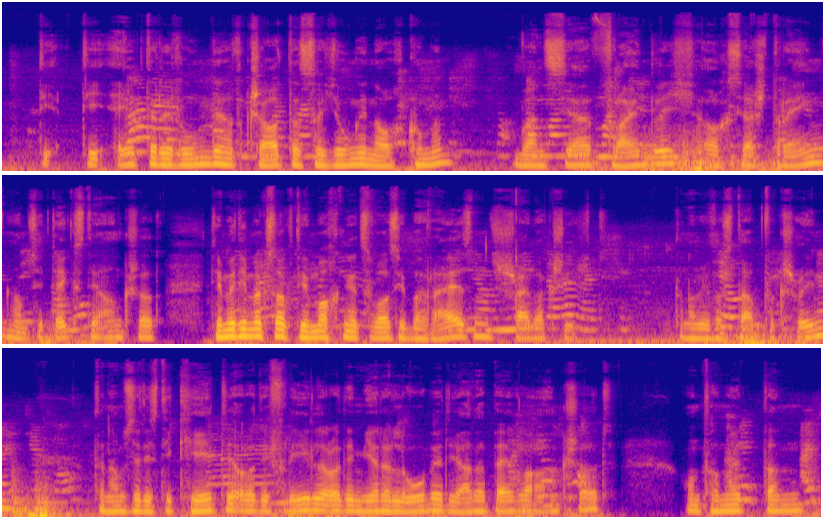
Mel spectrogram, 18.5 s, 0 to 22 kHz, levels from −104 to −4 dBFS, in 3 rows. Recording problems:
voice in the background; noticeable; throughout; 10 dB below the speech

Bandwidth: 17 kHz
